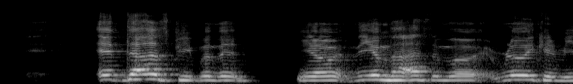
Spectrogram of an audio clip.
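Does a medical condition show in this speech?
Yes: cerebral palsy, severe.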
